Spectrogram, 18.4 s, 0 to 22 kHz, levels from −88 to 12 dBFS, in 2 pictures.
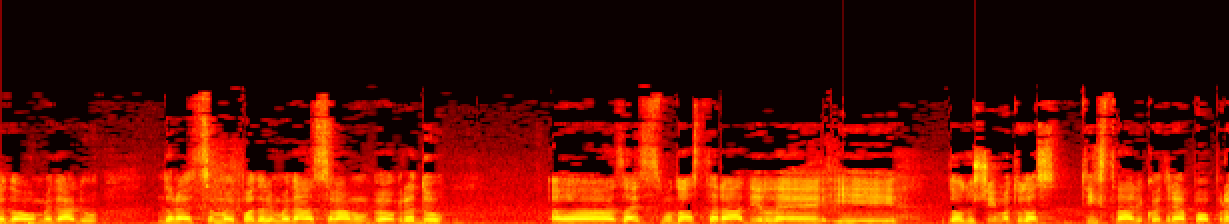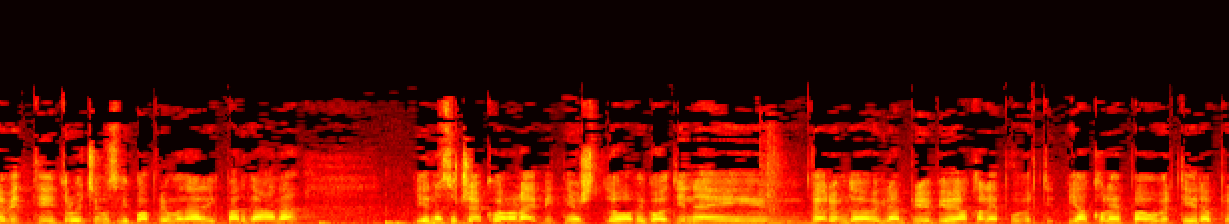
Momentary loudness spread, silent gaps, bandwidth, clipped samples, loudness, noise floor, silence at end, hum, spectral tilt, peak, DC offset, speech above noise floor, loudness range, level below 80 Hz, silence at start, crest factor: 7 LU; none; 13.5 kHz; under 0.1%; -18 LUFS; -39 dBFS; 0 s; none; -1.5 dB/octave; 0 dBFS; under 0.1%; 21 dB; 1 LU; -48 dBFS; 0 s; 18 dB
